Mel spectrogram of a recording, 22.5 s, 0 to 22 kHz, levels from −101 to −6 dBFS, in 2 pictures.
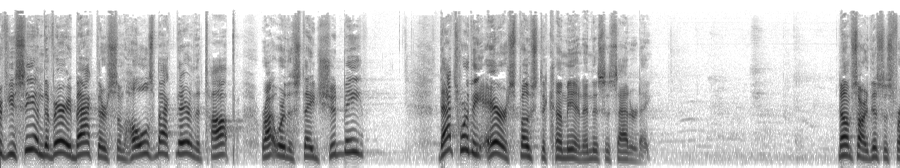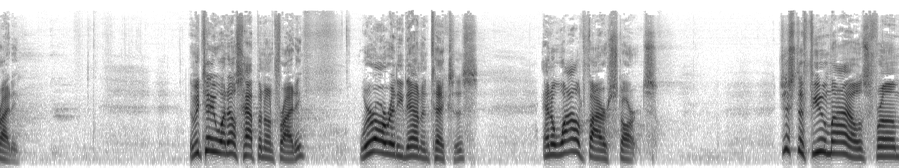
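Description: No technical faults are audible.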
